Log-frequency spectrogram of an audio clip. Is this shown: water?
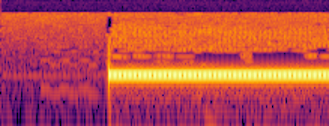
no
